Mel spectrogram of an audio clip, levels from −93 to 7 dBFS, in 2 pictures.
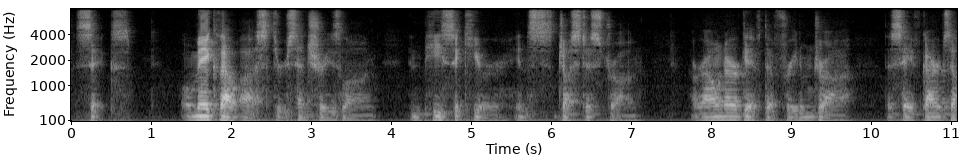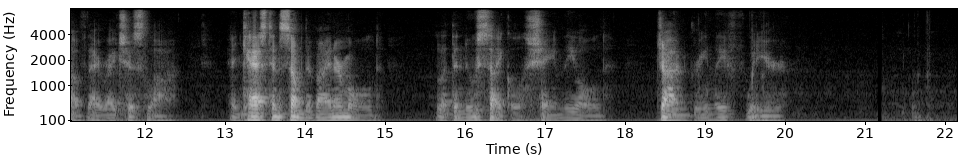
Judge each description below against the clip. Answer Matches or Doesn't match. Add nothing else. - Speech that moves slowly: Matches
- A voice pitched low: Matches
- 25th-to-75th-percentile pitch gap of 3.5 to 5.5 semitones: Doesn't match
